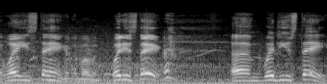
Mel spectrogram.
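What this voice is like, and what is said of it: Put-on Scottish accent. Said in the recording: “Your Scottish accent's excellent.”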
